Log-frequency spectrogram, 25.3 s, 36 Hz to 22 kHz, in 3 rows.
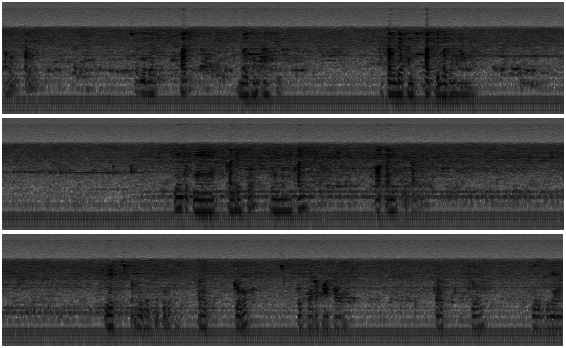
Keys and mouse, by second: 2.2 click, 8.9-10.0 drag, 12.9-14.6 right drag, 14.6 middle click, 16.3-17.9 drag, 19.9-21.9 right drag, 22.7 right click, 23.2-25.2 drag.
